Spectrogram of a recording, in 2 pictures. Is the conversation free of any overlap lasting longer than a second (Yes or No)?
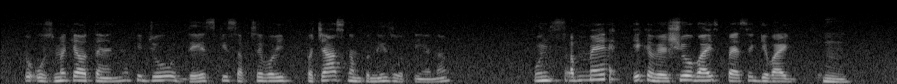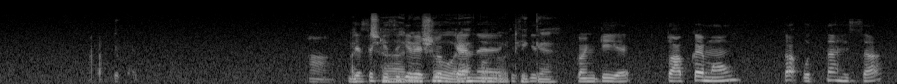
No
